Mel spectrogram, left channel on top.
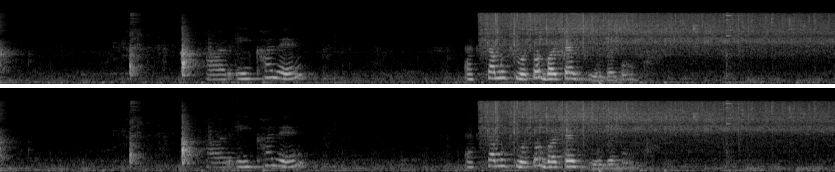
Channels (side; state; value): both; normal; correlation 0.17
